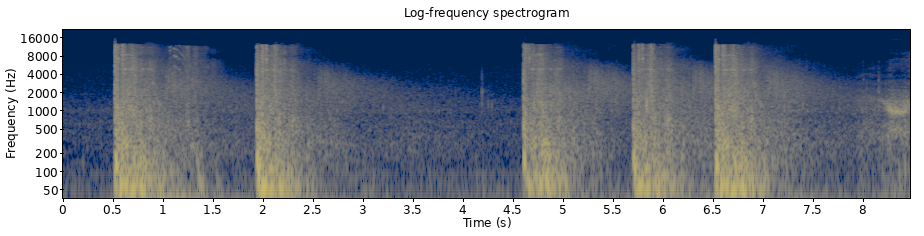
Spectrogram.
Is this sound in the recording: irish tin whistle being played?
no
